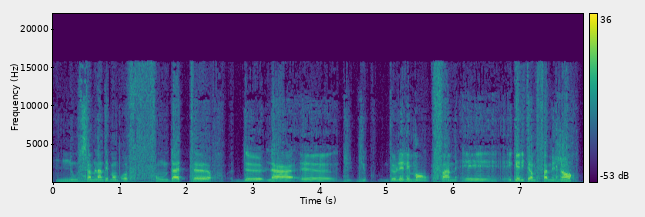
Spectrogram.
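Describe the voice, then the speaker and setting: A man interpreting a webinar talk live, halting, with frequent restarts and fillers. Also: on the high side, steady tone, bright, forceful tone, a little hiss or hum.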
